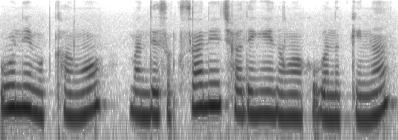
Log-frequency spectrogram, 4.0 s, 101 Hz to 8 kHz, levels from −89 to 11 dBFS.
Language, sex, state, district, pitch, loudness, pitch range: Garo, female, Meghalaya, West Garo Hills, 230 Hz, -13 LUFS, 215-275 Hz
